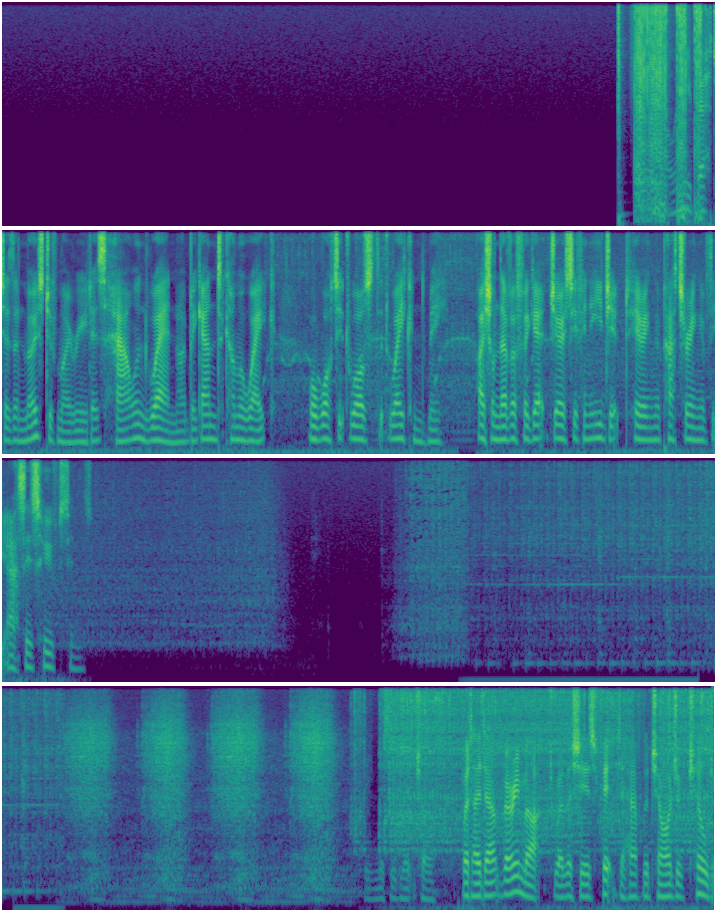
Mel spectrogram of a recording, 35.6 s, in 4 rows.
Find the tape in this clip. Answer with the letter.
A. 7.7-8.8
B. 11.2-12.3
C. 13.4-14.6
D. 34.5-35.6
A.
